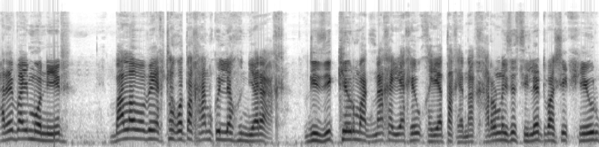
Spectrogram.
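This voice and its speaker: In a raised, projected voice, a man speaks with a high pitch and a bright, sharp tone. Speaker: YouTuber. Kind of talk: roast video. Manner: animated.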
